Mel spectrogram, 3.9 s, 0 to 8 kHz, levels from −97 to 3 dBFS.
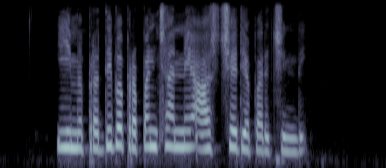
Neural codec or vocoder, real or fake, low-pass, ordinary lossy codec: none; real; 7.2 kHz; none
